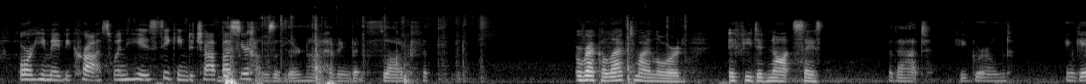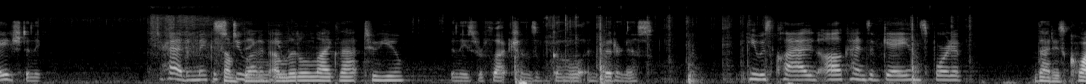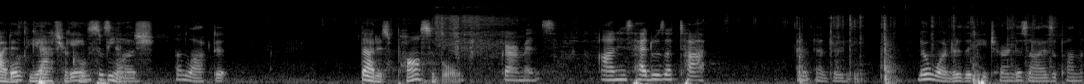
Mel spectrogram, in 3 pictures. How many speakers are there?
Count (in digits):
3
